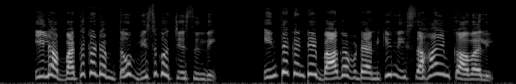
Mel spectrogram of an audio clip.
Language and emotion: Telugu, angry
